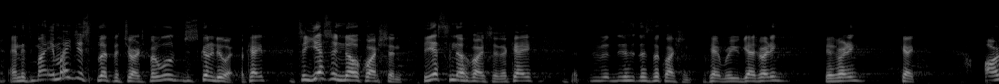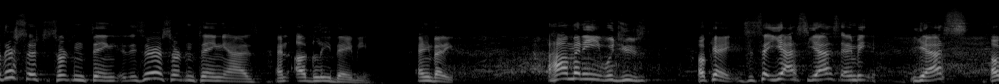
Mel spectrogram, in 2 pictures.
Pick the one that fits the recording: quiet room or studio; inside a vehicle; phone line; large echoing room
large echoing room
